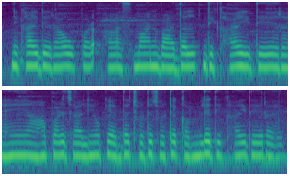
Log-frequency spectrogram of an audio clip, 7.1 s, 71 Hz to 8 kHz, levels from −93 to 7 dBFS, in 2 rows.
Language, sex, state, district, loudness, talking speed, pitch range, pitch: Hindi, female, Uttar Pradesh, Ghazipur, -30 LUFS, 160 wpm, 200-215 Hz, 210 Hz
